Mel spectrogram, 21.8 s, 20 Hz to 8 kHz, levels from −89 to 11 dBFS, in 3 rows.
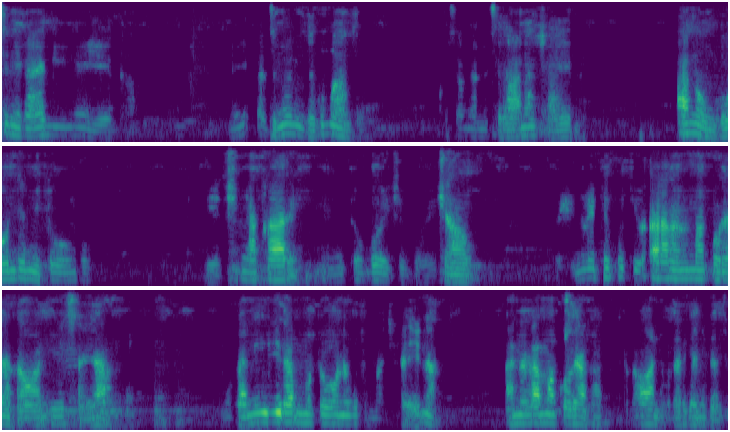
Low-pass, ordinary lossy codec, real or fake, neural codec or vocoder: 7.2 kHz; Opus, 32 kbps; fake; codec, 44.1 kHz, 3.4 kbps, Pupu-Codec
